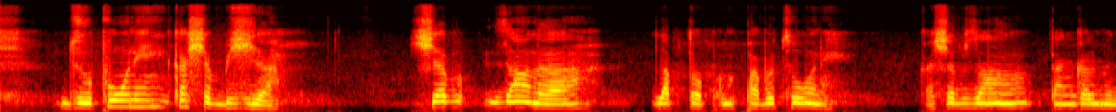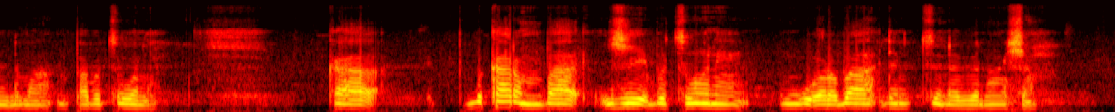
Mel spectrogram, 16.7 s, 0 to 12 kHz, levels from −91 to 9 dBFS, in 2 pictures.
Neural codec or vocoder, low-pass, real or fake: vocoder, 22.05 kHz, 80 mel bands, WaveNeXt; 9.9 kHz; fake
